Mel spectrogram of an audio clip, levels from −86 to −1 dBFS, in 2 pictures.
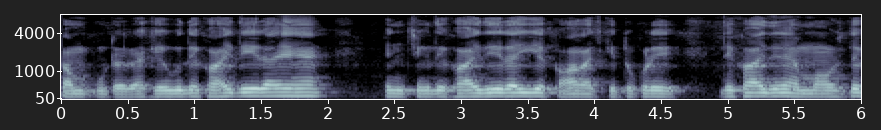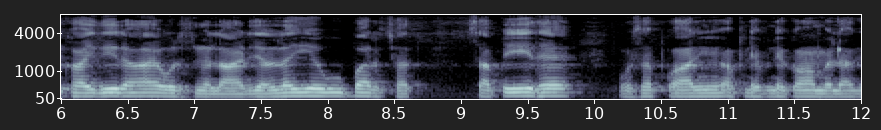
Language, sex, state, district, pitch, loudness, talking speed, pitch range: Hindi, male, Chhattisgarh, Balrampur, 110 Hz, -25 LUFS, 205 wpm, 105-125 Hz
